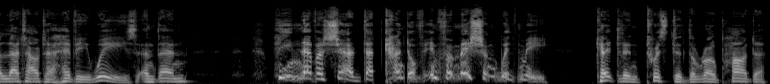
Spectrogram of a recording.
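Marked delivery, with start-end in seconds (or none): 2.7-5.5 higher, breathy-free tense woman's voice, half whispered at first; a frightened captive pleading. Acted. Frightened prisoner answering her captors, tense higher woman's voice.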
